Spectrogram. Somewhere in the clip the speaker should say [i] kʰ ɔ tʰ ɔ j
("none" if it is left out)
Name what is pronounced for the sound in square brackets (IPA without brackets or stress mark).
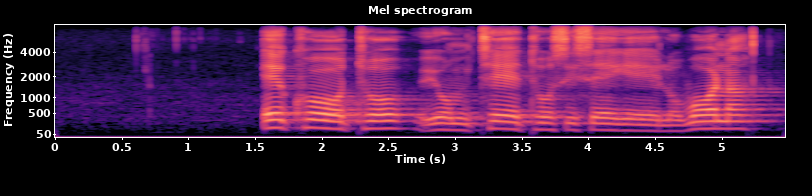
ɛ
